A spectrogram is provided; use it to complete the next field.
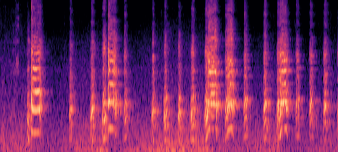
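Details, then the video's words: Laying hen cackling inside her coop, a brisk stream of harsh clucks building into louder, ringing squawks, delivered unevenly over several seconds. "Suara asli ayam betina cocok untuk digunakan memanggil ayam hutan"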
